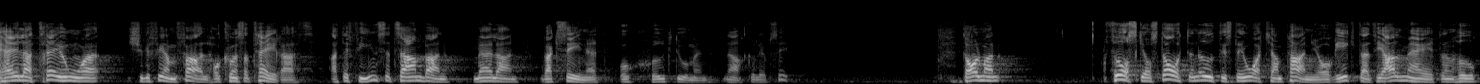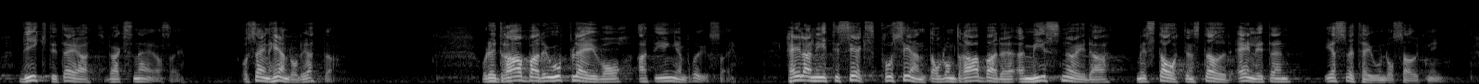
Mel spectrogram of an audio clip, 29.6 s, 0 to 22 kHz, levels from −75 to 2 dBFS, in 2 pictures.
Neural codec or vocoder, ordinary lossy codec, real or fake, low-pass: none; none; real; none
